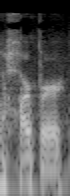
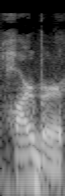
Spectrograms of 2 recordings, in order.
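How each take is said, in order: First: The middle consonant is a P sound. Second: The middle consonant is a B sound. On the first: The speaker calls it wrong. "not Harper" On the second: The speaker calls it right. "It's Harbor"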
